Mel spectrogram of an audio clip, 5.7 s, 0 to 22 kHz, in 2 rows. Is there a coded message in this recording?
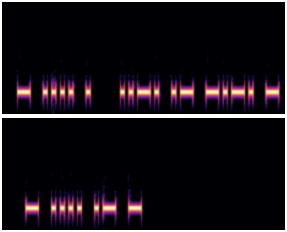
Yes: Morse code from 0.1 to 4.2 s, heard as a keyed tone, about 36 wpm, 690 Hz. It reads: THE FACT THAT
